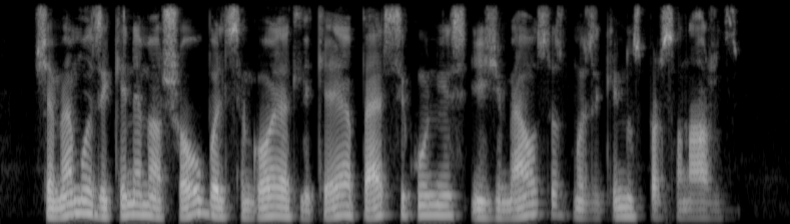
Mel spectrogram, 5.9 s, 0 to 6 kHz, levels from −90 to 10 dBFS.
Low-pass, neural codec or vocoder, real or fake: 5.4 kHz; none; real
